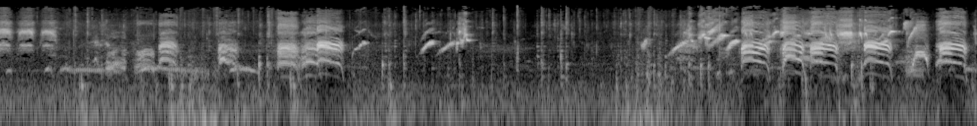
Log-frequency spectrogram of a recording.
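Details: Many crows crowing and crying while competing for food: scattered hoarse calls early on, a quieter middle stretch with clicks, then a burst of rapid, overlapping, down-curving caws in the final few seconds.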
